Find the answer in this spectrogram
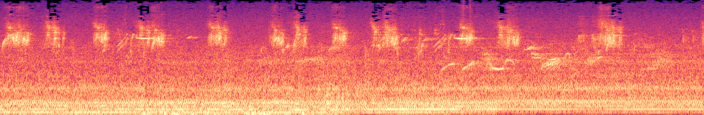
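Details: Eurasian tree sparrow breeding in a nest box, giving short, high chirps about twice a second, with a few lower twittering notes, over a steady low engine hum.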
